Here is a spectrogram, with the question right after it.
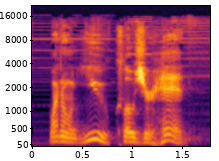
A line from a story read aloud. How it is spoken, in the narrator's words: snapped Nevaeh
